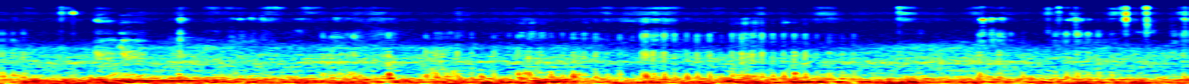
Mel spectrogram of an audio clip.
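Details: Two-week-old foster kitten, male, recovering from poor health, purring contentedly after a feeding; a steady low rumbling purr runs throughout with soft pulsing texture and no other clear sounds.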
